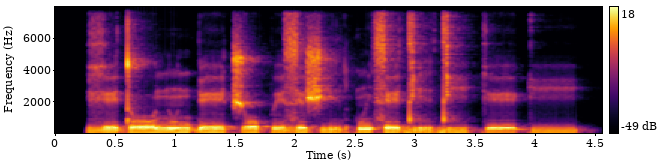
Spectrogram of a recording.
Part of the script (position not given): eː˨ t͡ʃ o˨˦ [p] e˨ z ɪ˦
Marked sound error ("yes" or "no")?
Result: no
